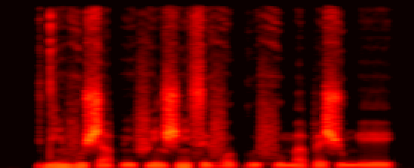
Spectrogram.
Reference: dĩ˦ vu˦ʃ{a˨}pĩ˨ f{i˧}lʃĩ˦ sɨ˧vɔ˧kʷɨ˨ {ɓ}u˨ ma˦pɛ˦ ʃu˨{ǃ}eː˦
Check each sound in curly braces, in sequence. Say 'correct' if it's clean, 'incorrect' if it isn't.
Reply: correct, correct, incorrect: f, incorrect: ŋ

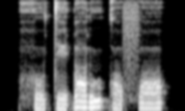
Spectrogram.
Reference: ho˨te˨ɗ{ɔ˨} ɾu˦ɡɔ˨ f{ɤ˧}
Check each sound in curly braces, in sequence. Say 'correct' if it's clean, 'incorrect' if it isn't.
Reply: incorrect: ɔ˦, incorrect: ɔ˧

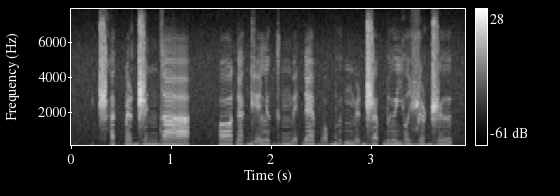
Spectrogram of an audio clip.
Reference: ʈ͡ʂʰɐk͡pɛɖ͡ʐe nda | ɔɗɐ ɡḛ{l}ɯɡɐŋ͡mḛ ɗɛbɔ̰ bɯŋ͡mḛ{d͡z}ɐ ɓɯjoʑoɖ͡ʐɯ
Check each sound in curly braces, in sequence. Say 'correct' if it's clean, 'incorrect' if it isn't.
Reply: correct, incorrect: ɖ͡ʐ

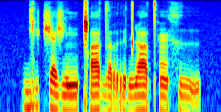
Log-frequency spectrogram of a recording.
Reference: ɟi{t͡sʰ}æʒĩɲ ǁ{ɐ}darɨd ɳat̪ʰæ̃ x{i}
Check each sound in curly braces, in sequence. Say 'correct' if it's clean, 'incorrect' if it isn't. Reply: incorrect: t͡ʃ, incorrect: a, incorrect: ɨ

